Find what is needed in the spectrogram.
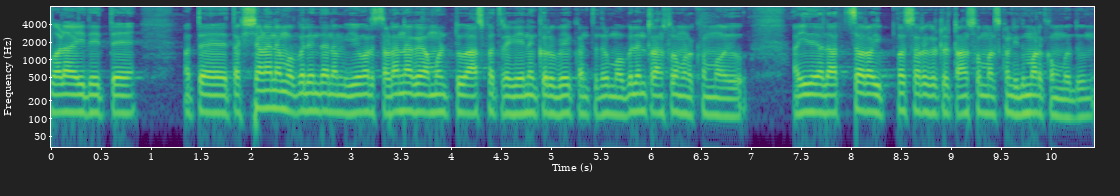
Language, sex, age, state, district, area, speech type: Kannada, male, 30-45, Karnataka, Chitradurga, rural, spontaneous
